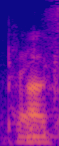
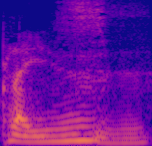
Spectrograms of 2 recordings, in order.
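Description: First: The word ends with a sharp hissed S. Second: The word ends with a buzzing Z sound. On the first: The speaker calls it right. "con el S silbado" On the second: The speaker calls it wrong. "not place"

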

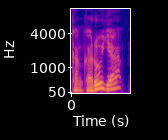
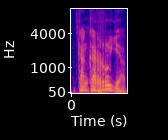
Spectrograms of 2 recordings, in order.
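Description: First: The r is a single short tap. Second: The r is a strongly rolled trill. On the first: The speaker calls it wrong. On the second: The speaker calls it right.

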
